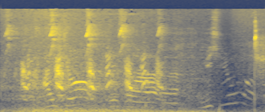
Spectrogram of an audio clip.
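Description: Dogs bark at night in Mumbai, heard through a window, in a rapid string of yelping barks over a low background rumble, sounding somewhat distant, then trail off into a few thin whines.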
